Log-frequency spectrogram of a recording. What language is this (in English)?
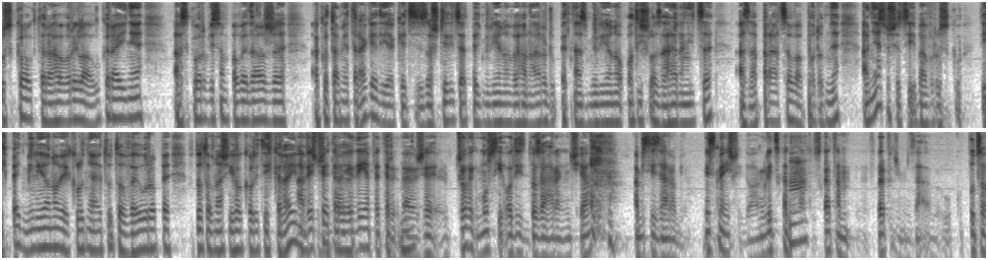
Slovak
